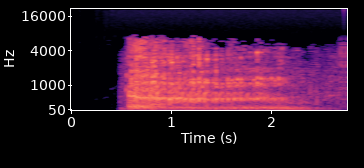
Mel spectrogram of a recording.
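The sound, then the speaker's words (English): A tiger lets out one loud, deep roar that starts abruptly after a brief silence, rumbling for about two seconds before slowly fading, heard alone. “What are they? They're tigers.”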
